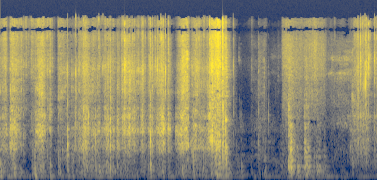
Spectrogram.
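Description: Cardboard rustling and scraping as a trading-card blaster box is opened and its stack of wrapped card packs is slid out of the inner sleeve. It is loudest at about four seconds, then pauses briefly before one more short rustle.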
